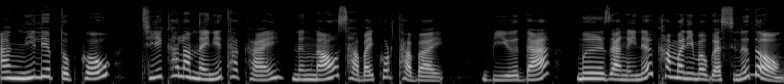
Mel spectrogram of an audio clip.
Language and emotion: Bodo, happy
